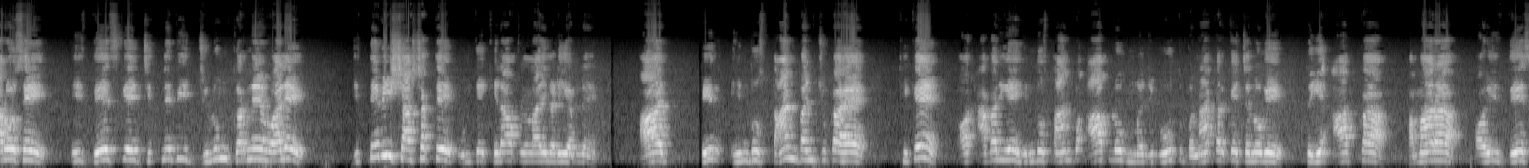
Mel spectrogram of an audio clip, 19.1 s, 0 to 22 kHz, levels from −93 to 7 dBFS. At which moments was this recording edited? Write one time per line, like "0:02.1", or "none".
none

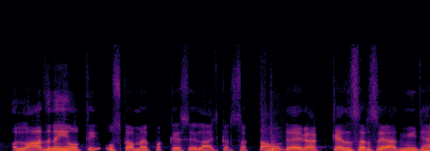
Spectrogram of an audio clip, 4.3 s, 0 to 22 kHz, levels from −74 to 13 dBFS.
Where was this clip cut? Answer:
0:02.9

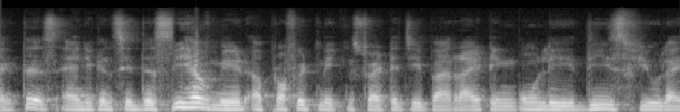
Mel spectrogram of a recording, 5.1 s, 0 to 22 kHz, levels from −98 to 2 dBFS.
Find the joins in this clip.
0:01.2
0:03.8

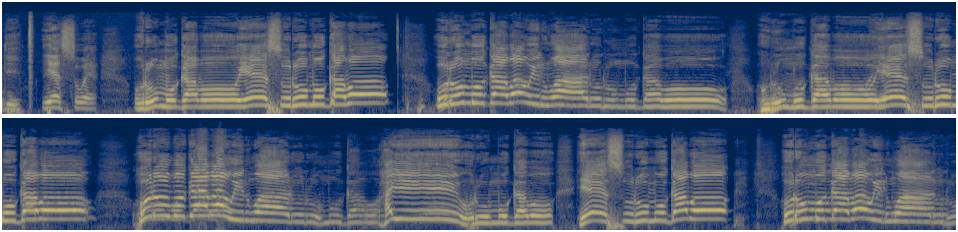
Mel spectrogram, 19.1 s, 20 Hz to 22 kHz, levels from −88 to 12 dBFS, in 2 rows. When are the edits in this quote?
none

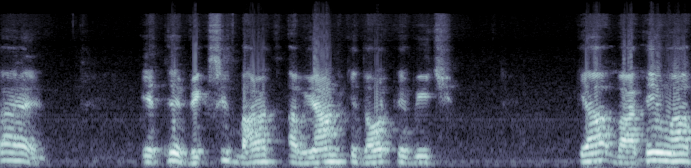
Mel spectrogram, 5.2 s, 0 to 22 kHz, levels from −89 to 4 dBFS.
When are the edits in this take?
none

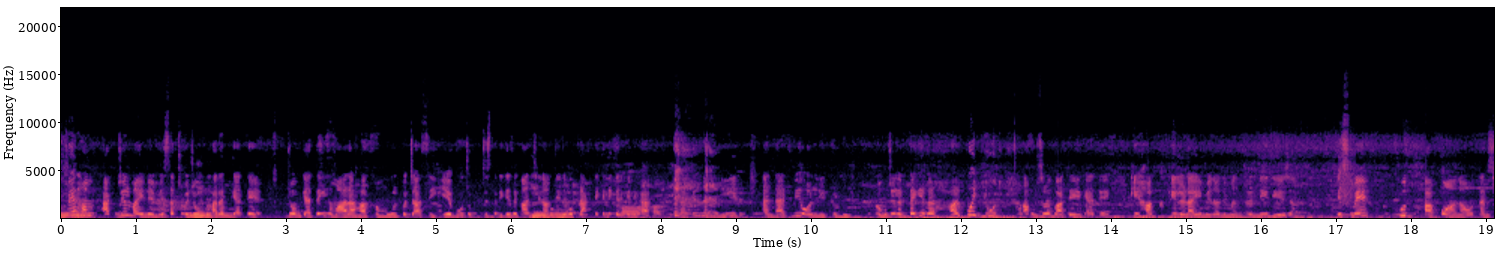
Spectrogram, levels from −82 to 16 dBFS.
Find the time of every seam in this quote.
0:12.8

